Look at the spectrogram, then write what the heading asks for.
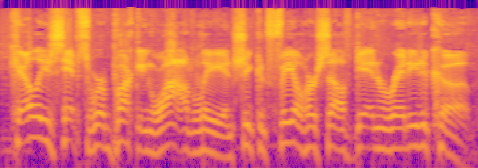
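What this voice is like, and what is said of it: Put-on Southern US accent. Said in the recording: “I feel like this needs a southern accent.”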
